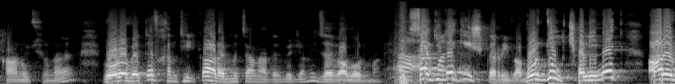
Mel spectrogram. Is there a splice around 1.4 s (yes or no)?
no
